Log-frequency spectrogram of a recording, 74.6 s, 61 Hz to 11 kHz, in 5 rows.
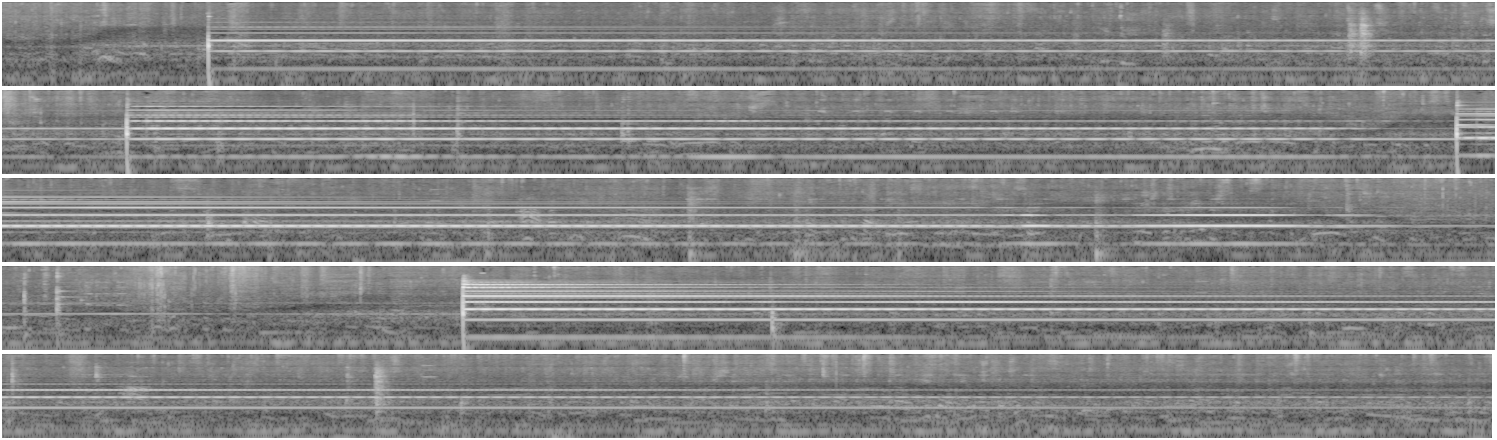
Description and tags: bowl drone 08.03.2018 19.02
another sound of the tibetan bowl
bowl, bowls, drone, singin, soundscape, tibetan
